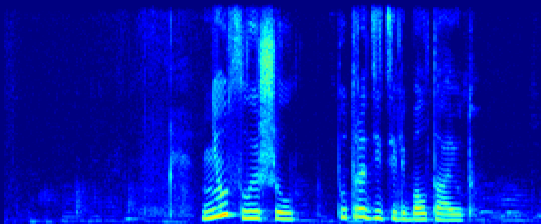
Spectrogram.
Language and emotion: Russian, neutral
